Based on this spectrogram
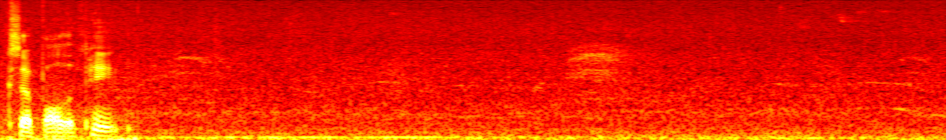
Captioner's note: birds chirping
